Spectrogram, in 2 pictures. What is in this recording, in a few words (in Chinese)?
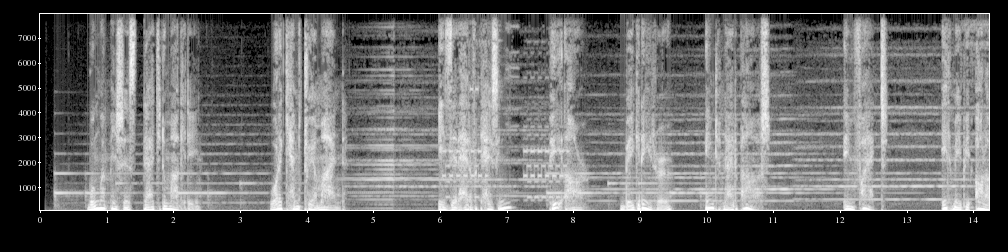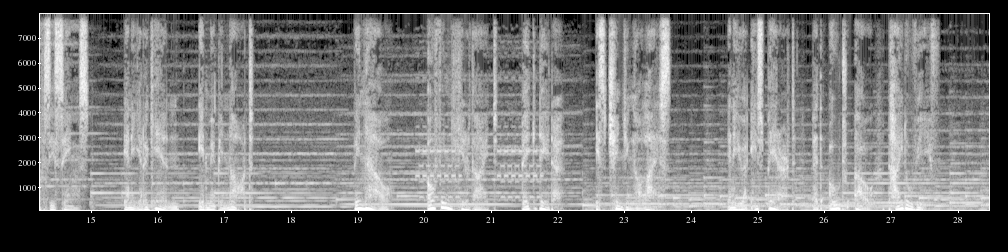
英男, 数字营销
